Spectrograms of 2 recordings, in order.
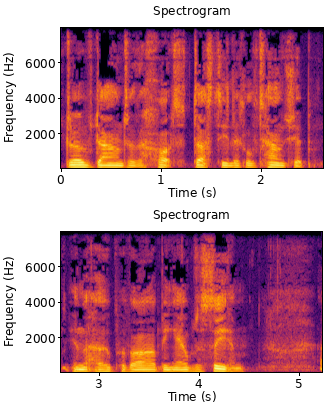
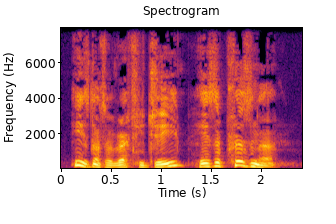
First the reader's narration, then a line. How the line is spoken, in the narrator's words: remarked the Qazini, rather loudly, probably in the hope that some of the Indian officials would hear her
